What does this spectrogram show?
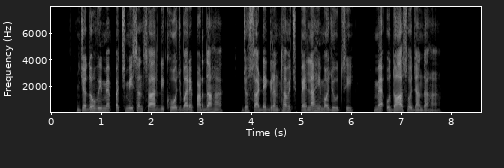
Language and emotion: Punjabi, sad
